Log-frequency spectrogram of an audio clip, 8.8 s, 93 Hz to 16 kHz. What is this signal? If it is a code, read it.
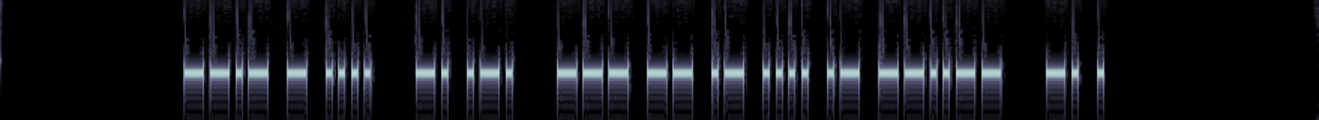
Morse code, heard as a keyed tone, about 28 wpm, 700 Hz. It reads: QTH NR OMAHA, NE
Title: Practice QSO - Exchange 1 - Beginning - 28wpm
